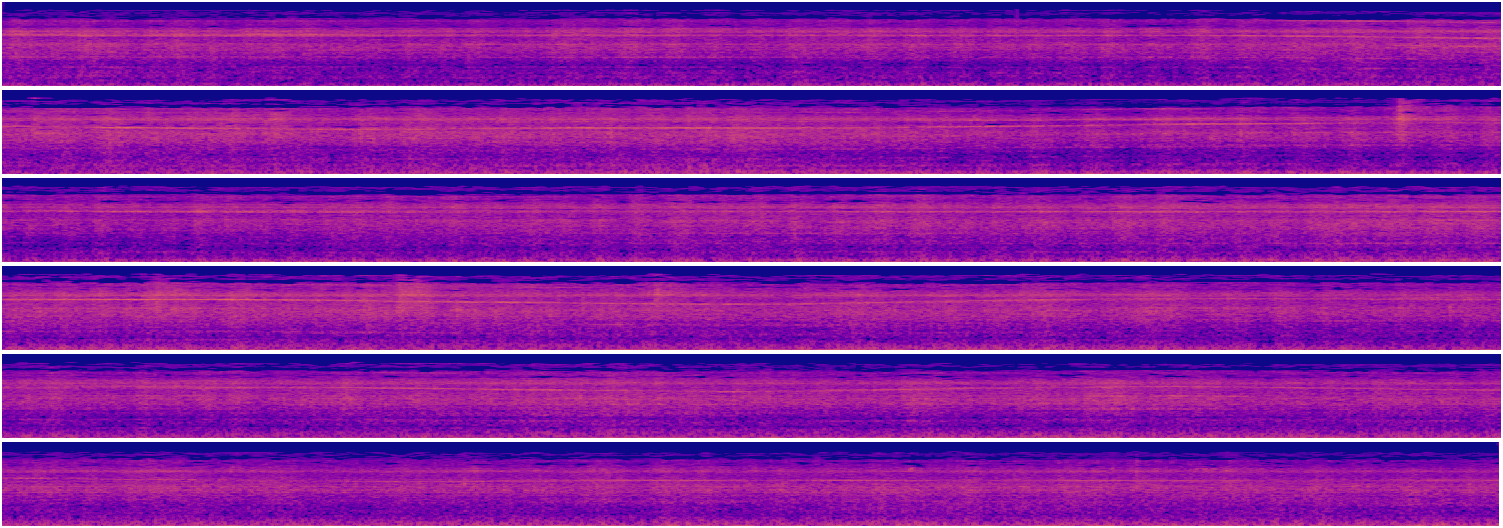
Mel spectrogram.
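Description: CSX diesel freight train rolling past: the low rumble of the locomotives and then the freight cars, growing slowly louder. A faint high whine wavers slowly up and down in pitch over it.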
